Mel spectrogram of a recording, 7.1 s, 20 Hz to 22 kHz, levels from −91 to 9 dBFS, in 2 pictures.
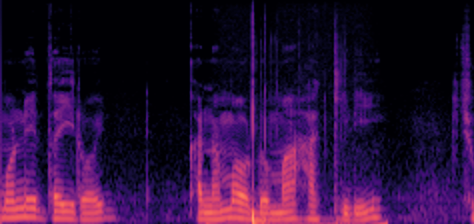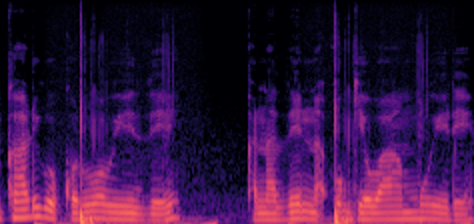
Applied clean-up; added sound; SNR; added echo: none; Raindrop / Drip; 3 dB; none.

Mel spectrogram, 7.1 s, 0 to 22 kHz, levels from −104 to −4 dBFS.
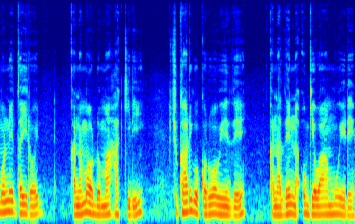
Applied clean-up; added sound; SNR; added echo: none; none; none; none.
